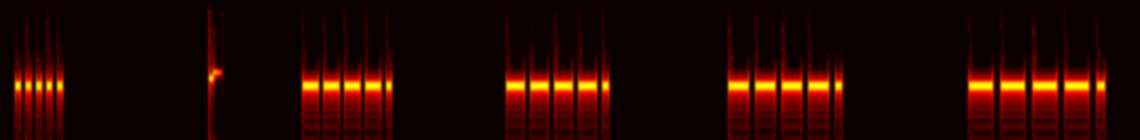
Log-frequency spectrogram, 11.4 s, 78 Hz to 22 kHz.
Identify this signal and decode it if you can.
Morse code, heard as a keyed tone, about 20 wpm, spaced as for 6 wpm, 700 Hz. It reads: 5 9999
